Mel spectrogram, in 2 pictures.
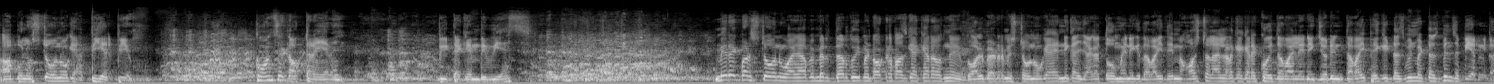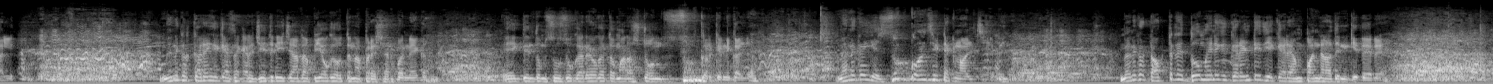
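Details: Adult male comedian performing stand-up in Hindi; no speech disorder.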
